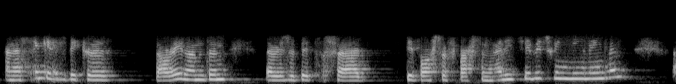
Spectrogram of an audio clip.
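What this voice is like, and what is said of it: Faint Scottish twang. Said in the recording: “you found the English twang, the Scottish twang behind my English speaking ... everyone said that I kind of had lost it”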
